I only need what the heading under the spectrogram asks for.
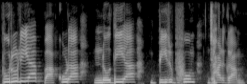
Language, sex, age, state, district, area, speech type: Bengali, female, 45-60, West Bengal, Purulia, rural, spontaneous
